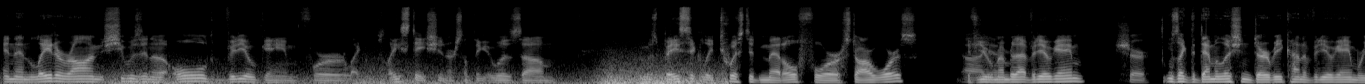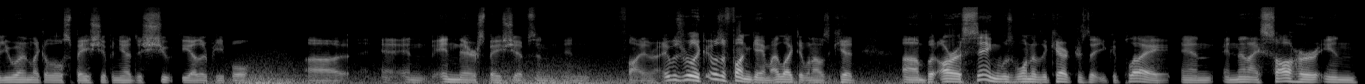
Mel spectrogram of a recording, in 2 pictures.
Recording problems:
wind noise on the microphone; occasional gusts; until 7.5 s and from 16 to 24 s; 15 dB below the speech

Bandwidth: 15 kHz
